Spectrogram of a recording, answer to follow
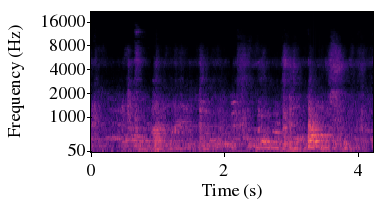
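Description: School chairs and tables being carried and set down, with knocks and scrapes, under the chatter of children and adults.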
